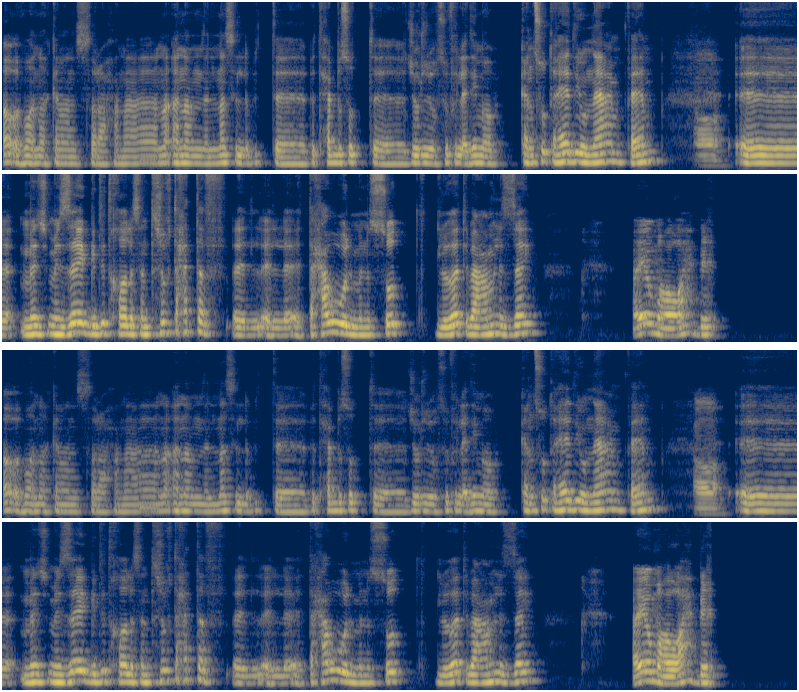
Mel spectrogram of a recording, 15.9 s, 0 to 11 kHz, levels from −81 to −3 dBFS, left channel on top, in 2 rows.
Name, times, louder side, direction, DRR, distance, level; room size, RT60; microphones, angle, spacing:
voice 1, 0.0-6.6 6.9-7.0 7.3-12.0 12.3-13.3, left 3 dB, 30° left, 0.3 m, -23 dB
voice 2, 14.3-15.1, right 1 dB, 70° right, 0.5 m, -22 dB
4.1 x 2.1 x 2.2 m
head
